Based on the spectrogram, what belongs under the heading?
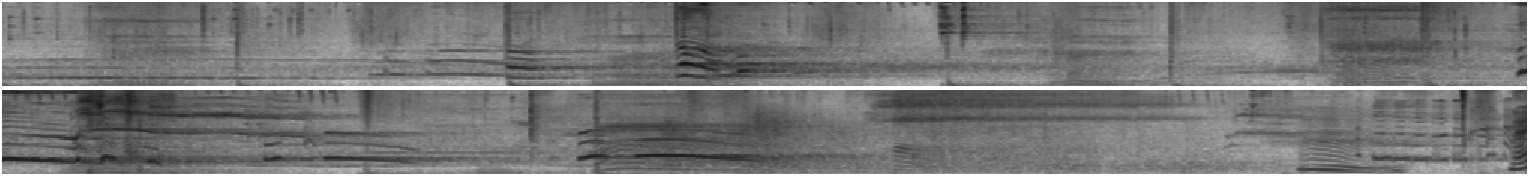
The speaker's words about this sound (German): Und so hören sich Geisterwind und die gepitchten Geisterstimmen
